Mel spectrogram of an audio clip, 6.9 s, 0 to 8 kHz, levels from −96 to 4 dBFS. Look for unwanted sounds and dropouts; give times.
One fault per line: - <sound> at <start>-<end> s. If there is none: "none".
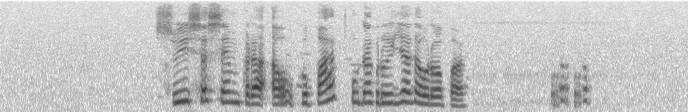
- laugh at 5.5-5.9 s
